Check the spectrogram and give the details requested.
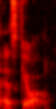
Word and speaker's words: SQL: table using Sigma FY people pronounce sequel to friendly as you just called sequel but I've heard it pronounced SQL let's start with defining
